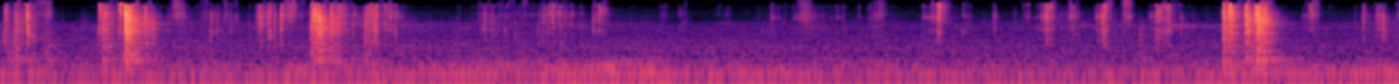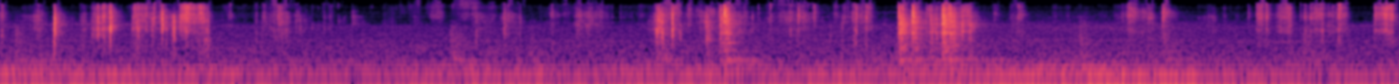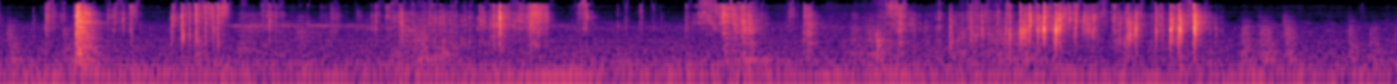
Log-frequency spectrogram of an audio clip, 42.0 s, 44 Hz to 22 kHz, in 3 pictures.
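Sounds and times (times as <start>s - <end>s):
plastic crinkling and tearing: 0.0s - 6.2s, 8.7s - 12.0s, 13.0s - 17.6s, 18.6s - 23.0s, 26.5s - 36.2s, 36.8s - 40.2s
plastic packaging clicks and taps: 27.8s - 30.8s, 36.8s - 40.2s.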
